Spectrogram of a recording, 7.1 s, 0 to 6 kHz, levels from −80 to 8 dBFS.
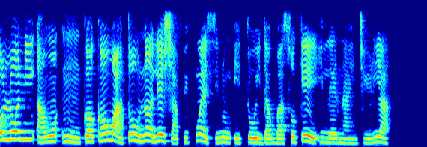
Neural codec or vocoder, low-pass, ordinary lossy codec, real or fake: none; 5.4 kHz; none; real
